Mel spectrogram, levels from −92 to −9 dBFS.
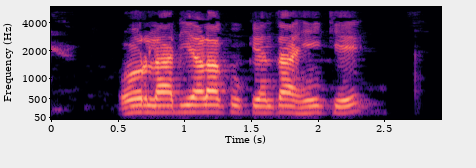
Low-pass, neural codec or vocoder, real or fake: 5.4 kHz; none; real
